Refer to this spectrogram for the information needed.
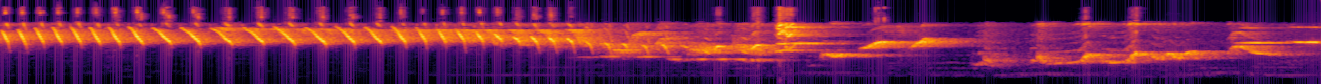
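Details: Medan-type white-rumped shama training song meant to provoke other birds: a fast, high, even rattling trill of about thirty notes, then lower rich whistles sliding up and down in varied phrases.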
